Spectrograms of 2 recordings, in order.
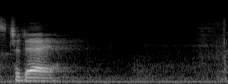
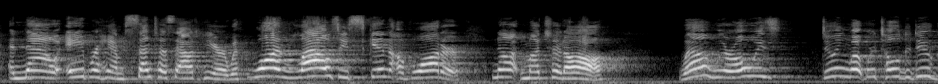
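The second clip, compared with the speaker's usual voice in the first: angry at God; 6 semitones higher, 7 dB louder than usual. Acted. Hagar rails at God.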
